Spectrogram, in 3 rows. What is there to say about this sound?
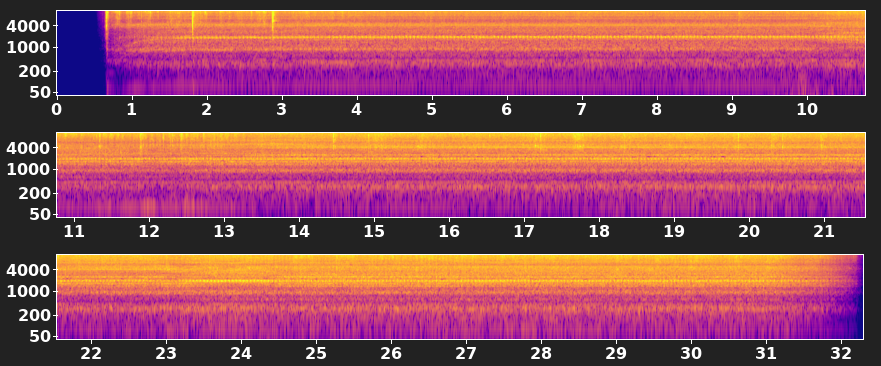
Super 8 mm projector
Sound recording of a real super8 mm projector starting, without the reel running through it. Recording has different stereo scapes
8mm, cinema, clean, film, movie, project, projector, reel, rhythm, s8, silent-film, super8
